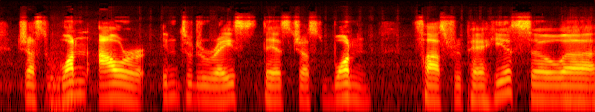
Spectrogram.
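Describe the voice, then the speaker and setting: Very slow in pace, a man with a non-native accent speaks at a medium pitch with monotone, flat intonation and big swings in loudness. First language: German. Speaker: sim racing commentator. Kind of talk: live commentary. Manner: hesitant, many fillers and restarts.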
